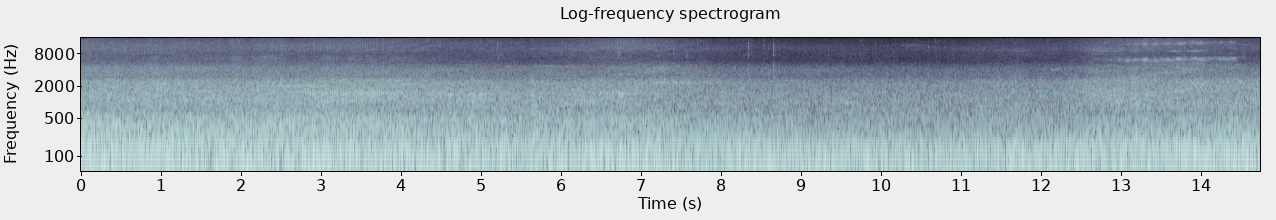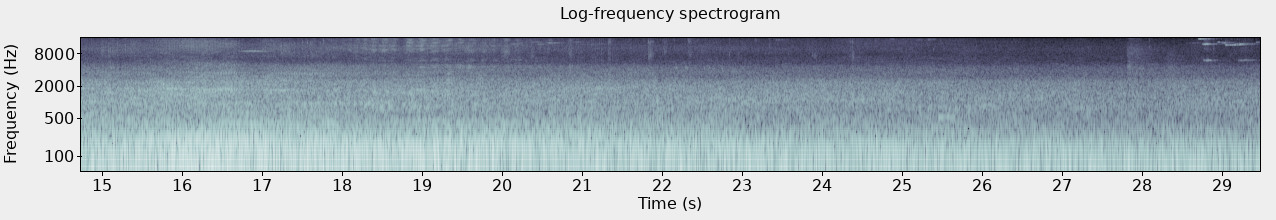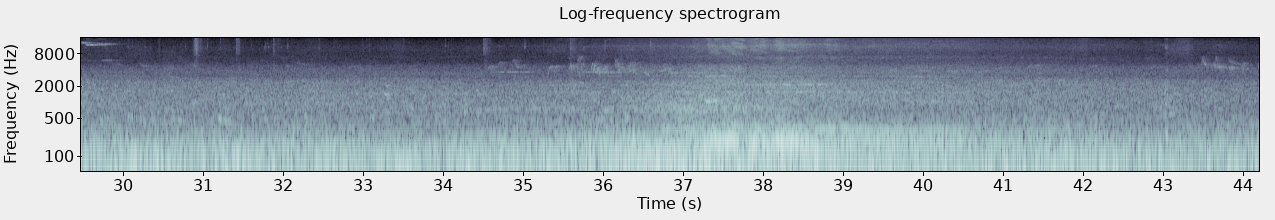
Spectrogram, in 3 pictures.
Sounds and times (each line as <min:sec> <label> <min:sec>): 0:00.0 Traffic Sound 0:44.2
